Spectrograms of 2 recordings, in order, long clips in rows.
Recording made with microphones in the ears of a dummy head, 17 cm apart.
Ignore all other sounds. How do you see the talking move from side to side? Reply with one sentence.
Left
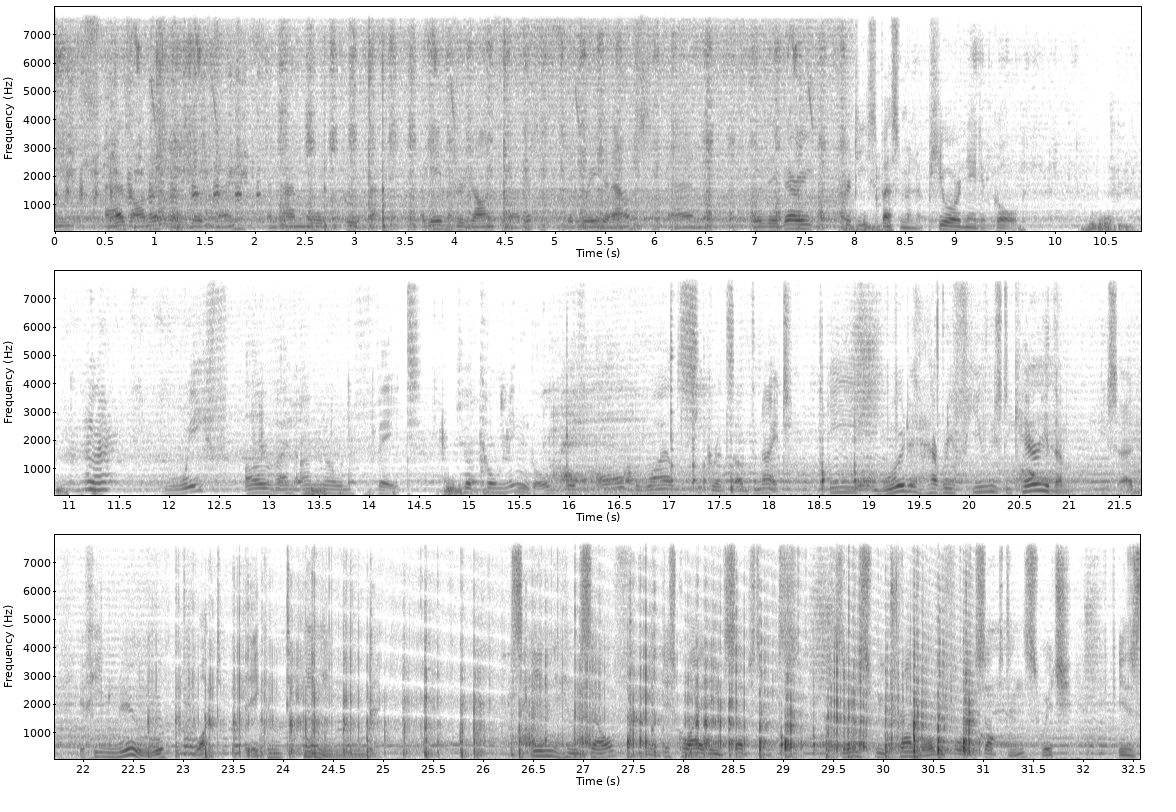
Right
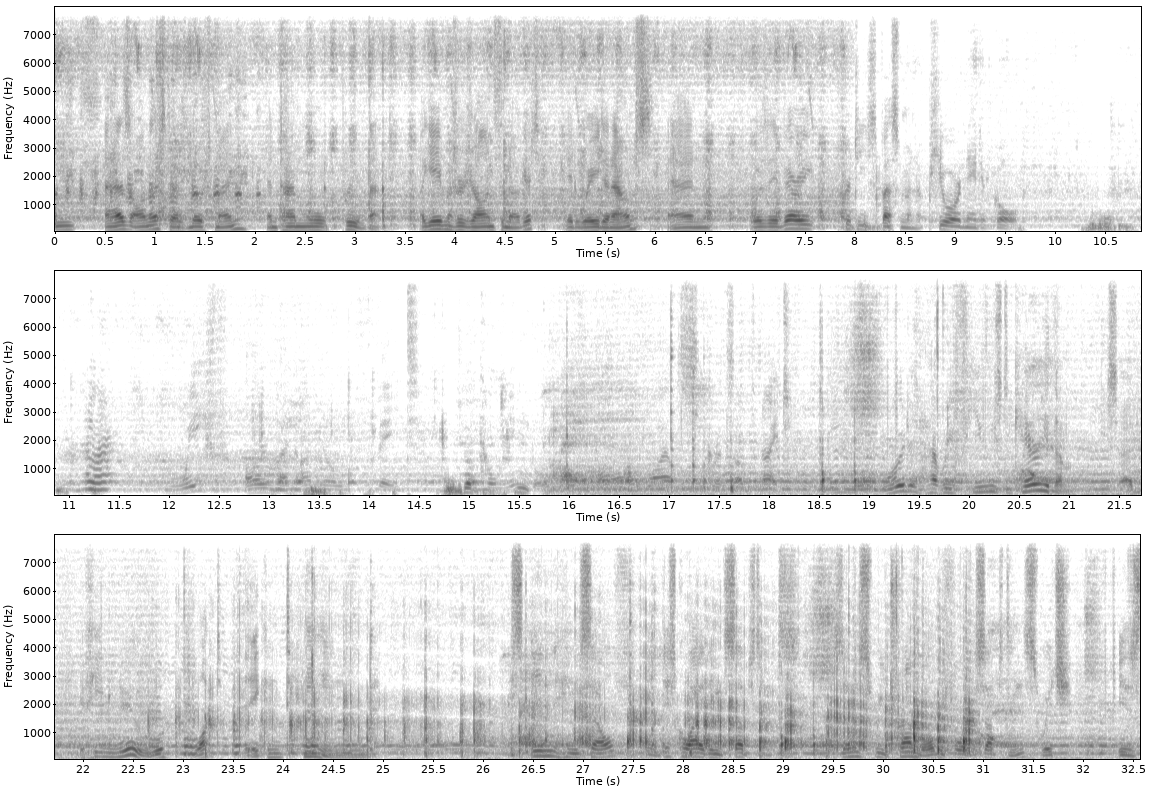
In this clip you hear the talking go left and come back.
